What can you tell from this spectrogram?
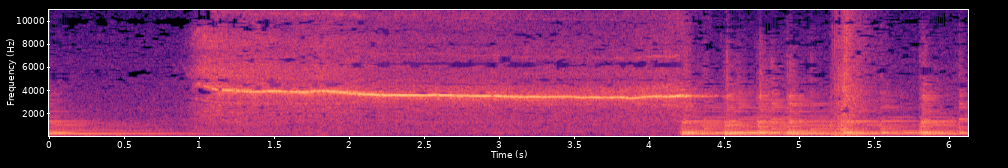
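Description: Đàn tính lute being plucked in a steady rhythm, falling silent for about a second, then a loud, steady, high whistling tone that sinks slightly in pitch and holds for about three seconds. The plucking resumes as the tone stops, with a short burst of noise about a second later.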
